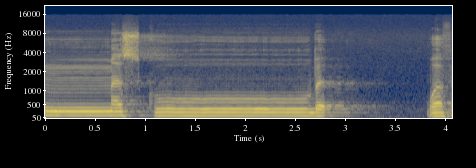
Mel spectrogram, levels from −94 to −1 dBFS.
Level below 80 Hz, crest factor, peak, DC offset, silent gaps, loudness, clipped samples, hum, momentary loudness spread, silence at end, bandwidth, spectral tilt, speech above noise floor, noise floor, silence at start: -58 dBFS; 14 dB; -4 dBFS; under 0.1%; none; -18 LUFS; under 0.1%; none; 7 LU; 0 s; 15.5 kHz; -4.5 dB/octave; 33 dB; -51 dBFS; 0 s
